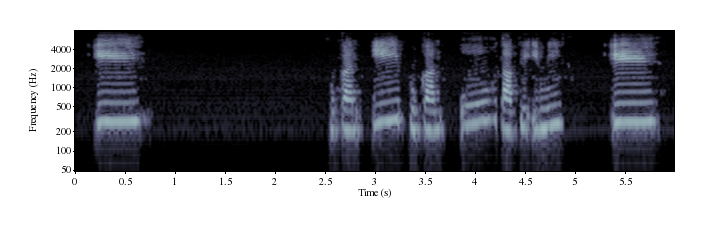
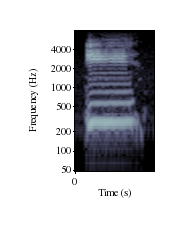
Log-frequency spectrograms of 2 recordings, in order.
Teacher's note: kita bunyikan huruf I, tetapi mulutnya maju, seperti kita mengatakan U. Jadi bunyinya I, mulutnya maju.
